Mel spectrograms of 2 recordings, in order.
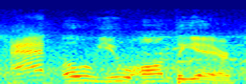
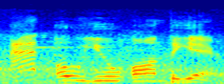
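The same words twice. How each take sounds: The two takes are said the same way.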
